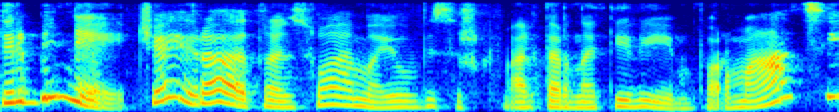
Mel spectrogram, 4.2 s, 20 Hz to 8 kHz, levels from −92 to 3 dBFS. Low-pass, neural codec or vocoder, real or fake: 7.2 kHz; vocoder, 22.05 kHz, 80 mel bands, HiFi-GAN; fake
